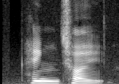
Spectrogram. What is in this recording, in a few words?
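"hing cheui", Cantonese; interest; 興趣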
